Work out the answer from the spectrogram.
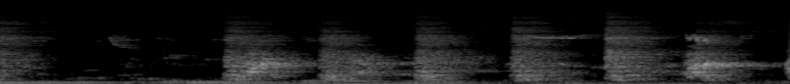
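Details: Chachalacas calling in open countryside: rough, grating bursts repeated roughly twice a second, uneven in loudness, over a low steady hum.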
